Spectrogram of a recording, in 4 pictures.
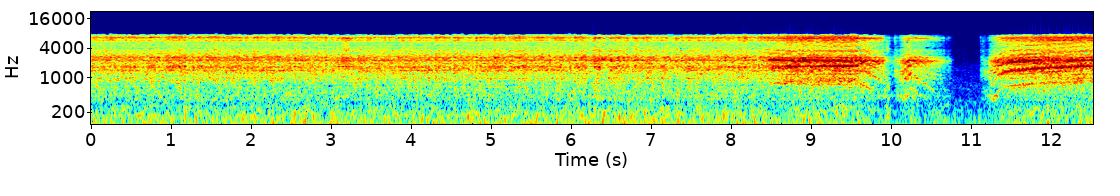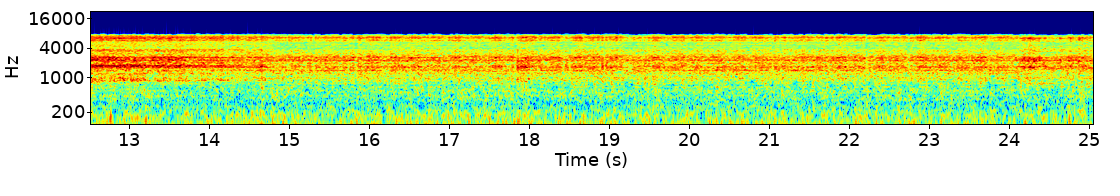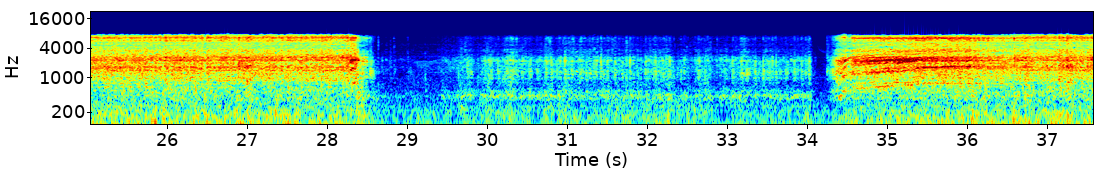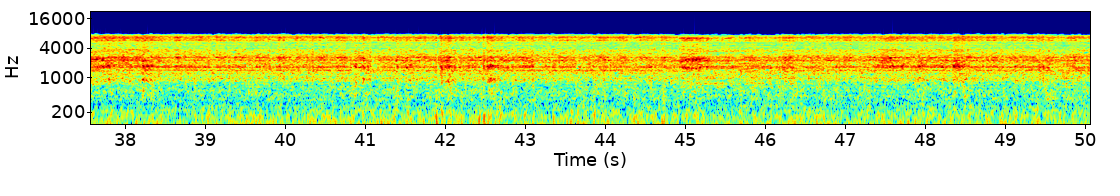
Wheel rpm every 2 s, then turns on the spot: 230, 230, 230, 230, 190, 70, 220, 240, 240, 230, 230, 230, 230, 230, 50, 20, 10, 140, 230, 230, 230, 240, 230, 230, 230.
28-34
